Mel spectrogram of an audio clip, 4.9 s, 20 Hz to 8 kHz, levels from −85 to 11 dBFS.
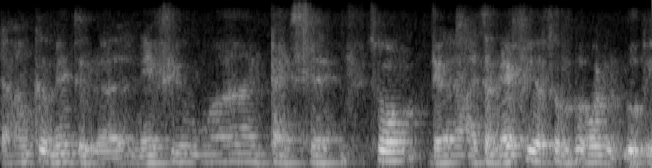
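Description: From start to finish the speech carries AMR wideband (HD Voice) codec damage, and it is plainly audible. Voiced sounds come out rough and raspy because the pulse-driven vocal tract model has too few bits to follow the voice closely, which fits one of the lowest modes, around 8.85 kbit/s. Unlike narrowband telephone coding, the sound keeps its air up to about 7 kHz, with the band above 6.4 kHz filled by hissy shaped noise.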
